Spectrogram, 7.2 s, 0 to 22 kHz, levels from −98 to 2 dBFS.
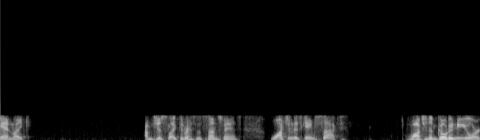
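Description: Throughout the speech, G.729 codec damage is plainly audible. Rather than storing the waveform, the coder rebuilds it from a vocal tract filter, a pitch predictor and a sparse pulse pattern, which fits an 8 kbit/s G.729A stream. The result sounds rough and synthetic, and nothing passes above 3.8 kHz.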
